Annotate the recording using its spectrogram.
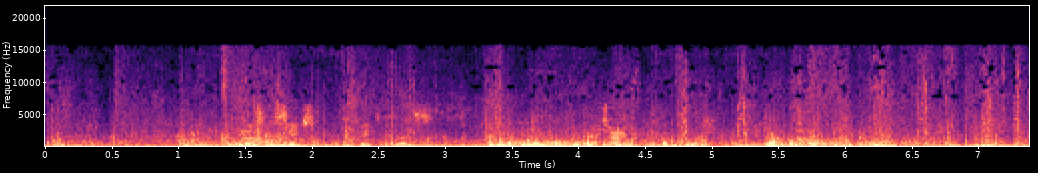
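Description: Swords and axes clash and strike in a fast fight.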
